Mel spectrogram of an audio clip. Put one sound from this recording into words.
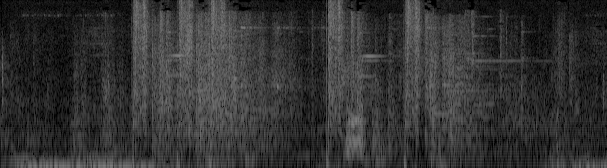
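Gunshots ring out in a short burst.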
